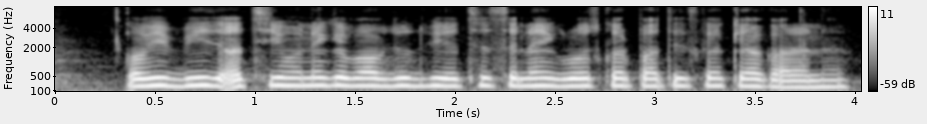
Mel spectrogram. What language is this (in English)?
Magahi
